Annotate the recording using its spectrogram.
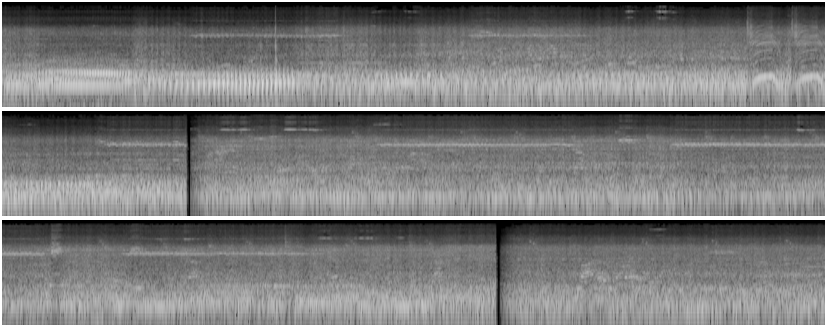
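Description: Diesel trucks running at low speed as they creep past, with road traffic around; the engine rumble is loudest in the first few seconds as a truck passes close. A high steady tone sounds again and again, each time for one to three seconds.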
